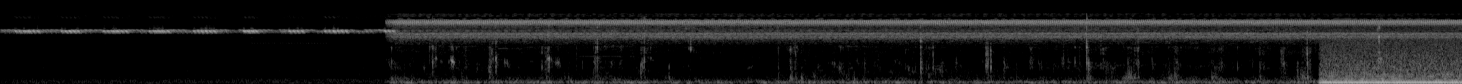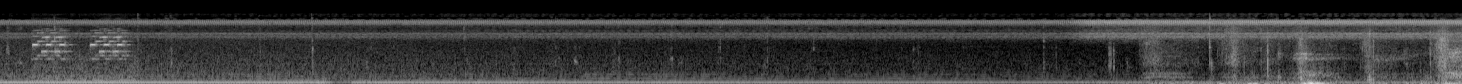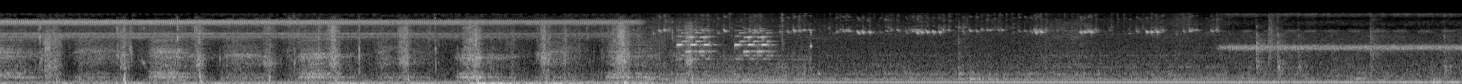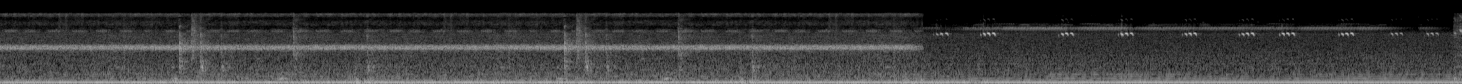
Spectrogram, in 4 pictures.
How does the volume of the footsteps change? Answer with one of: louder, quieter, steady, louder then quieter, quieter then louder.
louder.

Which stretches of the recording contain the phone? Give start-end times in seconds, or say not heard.
14.9-16.1, 36.0-37.4.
